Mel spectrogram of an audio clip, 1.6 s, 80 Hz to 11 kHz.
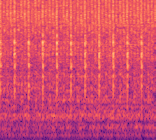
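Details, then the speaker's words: Opel Astra H Z17DTH 1.7 diesel with Bosch fuel system after an engine overhaul with injector replacement: sharp metallic knocks about seven per second at idle from cylinder one; metal shavings found in the sump. "Я думаю чутно що стучить у нас двигун"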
